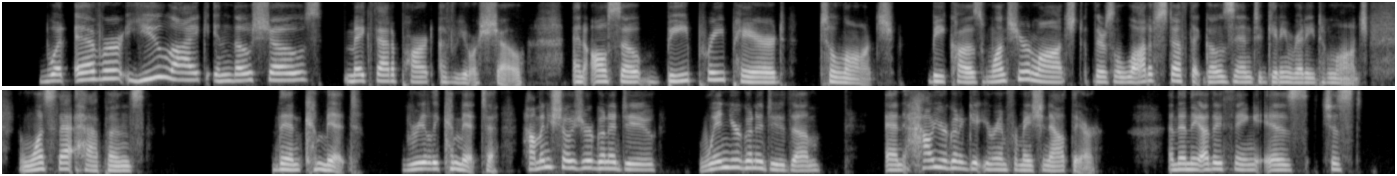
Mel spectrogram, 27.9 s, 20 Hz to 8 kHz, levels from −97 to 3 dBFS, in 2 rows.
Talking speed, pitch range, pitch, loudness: 160 wpm, 175-225 Hz, 195 Hz, -22 LUFS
